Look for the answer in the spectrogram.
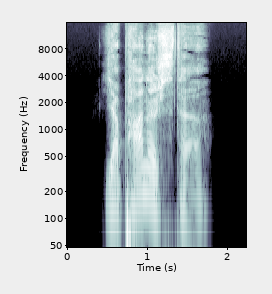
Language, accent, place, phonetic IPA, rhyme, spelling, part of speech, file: German, Germany, Berlin, [jaˈpaːnɪʃstɐ], -aːnɪʃstɐ, japanischster, adjective, De-japanischster.ogg
- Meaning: inflection of japanisch: 1. strong/mixed nominative masculine singular superlative degree 2. strong genitive/dative feminine singular superlative degree 3. strong genitive plural superlative degree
